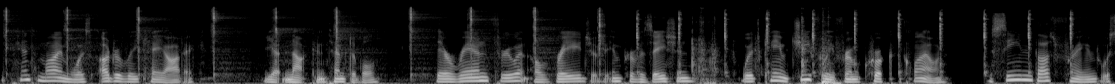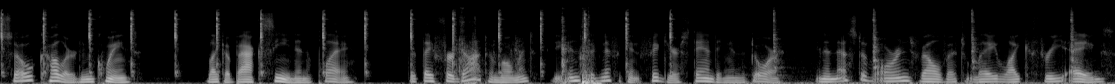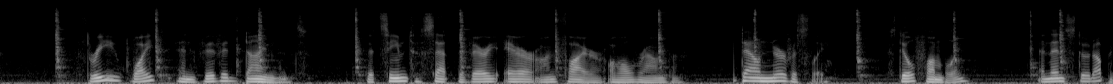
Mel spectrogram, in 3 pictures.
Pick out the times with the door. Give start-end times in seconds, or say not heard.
6.9-8.4, 15.7-17.2, 23.6-24.9.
